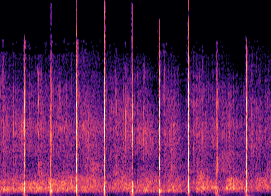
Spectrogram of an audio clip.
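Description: An audience applauds the panelists at the close of an event, a steady train of sharp, crisp claps, about eleven evenly spaced hits at a quick regular rhythm, moderately loud over a faint hiss, with no talking.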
